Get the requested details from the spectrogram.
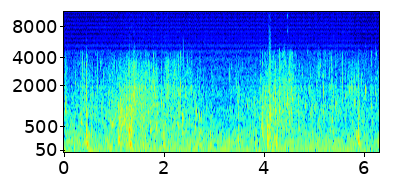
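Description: Water swishes and laps against a moving boat's hull.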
